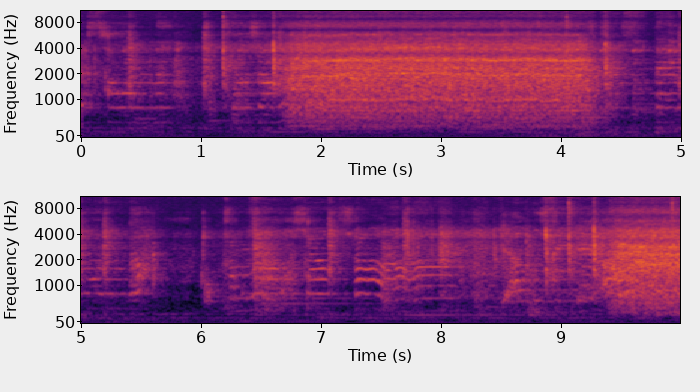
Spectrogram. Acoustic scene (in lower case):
cafe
